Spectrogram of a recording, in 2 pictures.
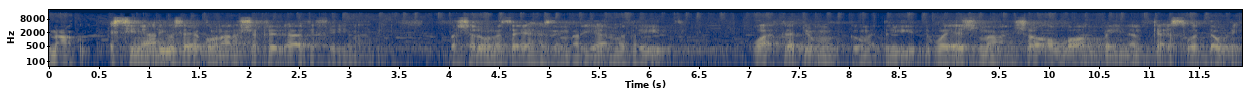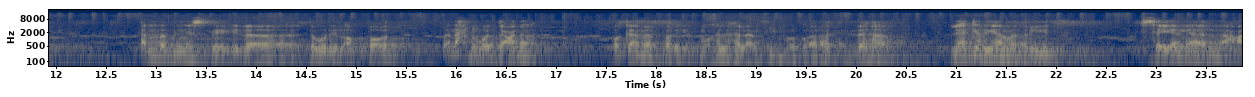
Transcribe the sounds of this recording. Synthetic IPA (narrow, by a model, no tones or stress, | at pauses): maʕa̰ːkʊmʔɪsːɪnaːɾɪjusajakuːnʕalaʃːaklɪlʔaːt̪ixajːimahab̪ḭː | bɑɾˤʃaluːnasajaɦzɪmːɾɪjaːlmad̪ɾiːd̪ | waʔt̪lat̪ːuɡmad̪ɾiːd̪wɪjad͡ʒmaʕʔɪnʃaːʔɑlˤːɑːbeːnɪlkaʔswɪd̪ːawɾi | ʔamːabɪnːɪsbaʔɪlad̪awɾilʔɑb̚t̪ˤɑːl | fanaħnʊwad̪ːaʕnaː | wɪkaːnalfaɾiːqmʊɦɪlɦalamfimʊbɑːɾˤɑːt̪ɪðːaɦaːb̚ | laːkɪnɾɪjaːlmad̪ɾiːd̪ | sajanaːlʕa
